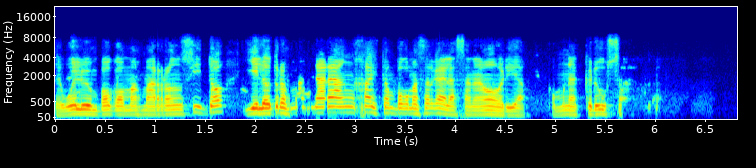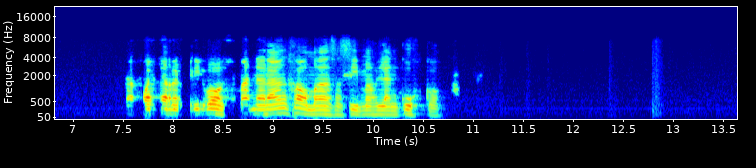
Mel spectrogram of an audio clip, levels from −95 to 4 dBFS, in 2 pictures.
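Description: An echo canceller at a loudspeaker end likely passed part of its microphone pickup back, so an echo leak adds brief, faint copies of the speech trailing 459 ms behind at 1.84, 2.41, 4.79, 5.80 and 10.78 s. These copies sit roughly 20 to 35 dB below the speech.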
